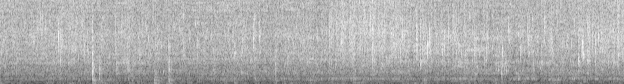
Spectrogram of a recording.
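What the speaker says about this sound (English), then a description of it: "Turn off the burner. Run some hot water over it." Hot tap water runs steadily from a faucet onto cooked ground meat held in a metal strainer in a kitchen sink, a continuous close splashing hiss with a few brief clinks.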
